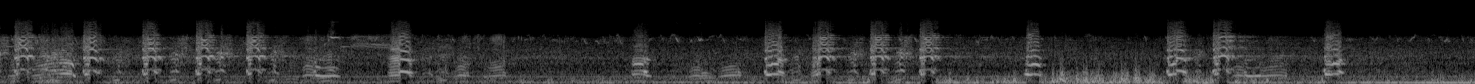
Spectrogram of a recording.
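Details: Bald eagle at the nest around laying of her fifth egg, morning of March 1, 2014: sharp, squealing chirps in short bursts separated by brief pauses, with a steady low hum and rustling underneath.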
